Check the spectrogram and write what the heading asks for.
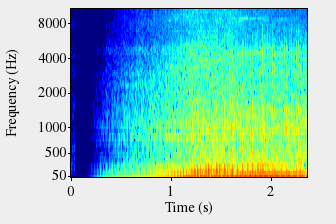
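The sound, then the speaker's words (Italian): A heavy bus engine, heard from inside the bus, starts up and settles into a steady, rumbling idle with a rhythmic low-end throb and faint rattling, without any talking. “La nostra macchina del tempo ci ha portato all'interno di, di un autobus il mezzo è semivuoto”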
